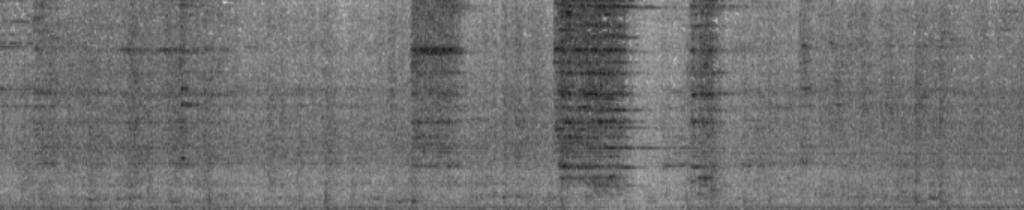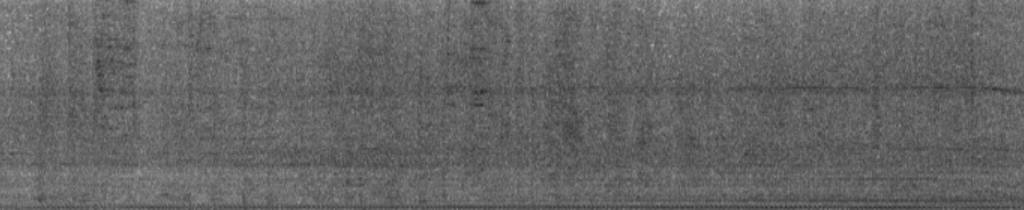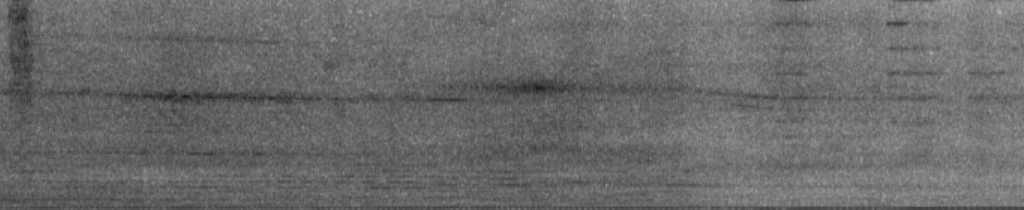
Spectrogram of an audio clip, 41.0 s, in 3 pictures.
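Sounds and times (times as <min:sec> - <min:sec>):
freight train rumble and clatter: 0:00.0 - 0:40.9
faint wheel squeal: 0:29.2 - 0:36.1.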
